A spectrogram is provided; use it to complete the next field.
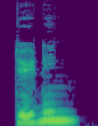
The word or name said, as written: dønning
